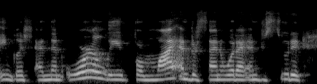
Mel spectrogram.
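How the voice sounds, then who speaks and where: This woman has a Somali accent and a fairly high pitch. Her tone is bright and sharp. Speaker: parent and bilingual school aide. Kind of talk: virtual town hall discussion. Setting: video call.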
